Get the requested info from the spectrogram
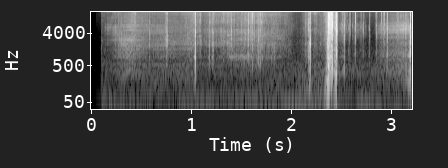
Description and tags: Ice 1 - reverse
Derived From a Wildtrack whilst recording some ambiences
BREAK, footstep, walk, field-recording, winter, frozen, sound, freeze, snow, effect, crack, ice, cold, step, foot, frost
